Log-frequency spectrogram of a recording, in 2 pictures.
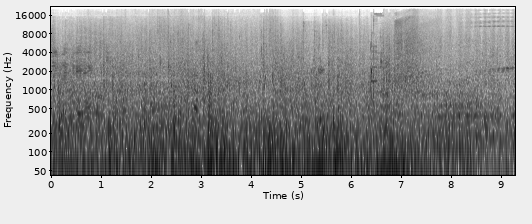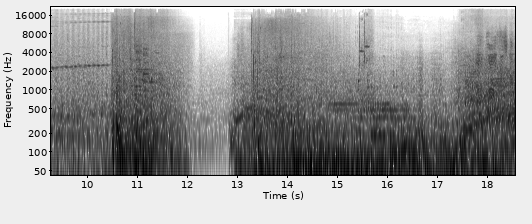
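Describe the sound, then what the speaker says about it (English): Defensive cannons fire in a Warhammer-style video game, a dense barrage of booms and blasts rolling continuously, with a brief drop to near quiet before the loud battle noise resumes. "We can fire the defensive cannons."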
